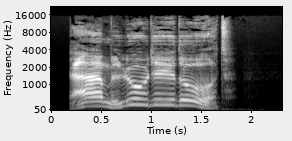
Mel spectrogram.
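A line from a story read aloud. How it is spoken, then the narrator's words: Someone shouting. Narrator (Russian): крикнул кто-то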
